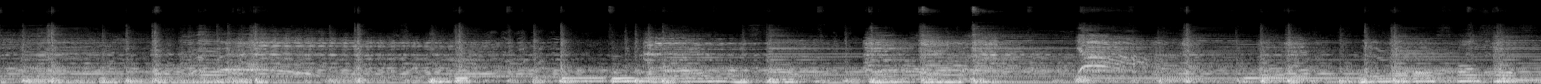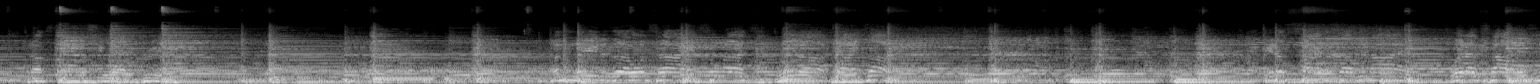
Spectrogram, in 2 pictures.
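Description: Live rock band playing: guitars and bass guitar over drums, with a steady beat and guitar notes bending in pitch.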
